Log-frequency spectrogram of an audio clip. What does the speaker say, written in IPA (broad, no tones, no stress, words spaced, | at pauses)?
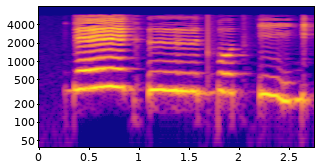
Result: ɡɛːɡ ʔɨːdɠo t͡sʼiɡ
